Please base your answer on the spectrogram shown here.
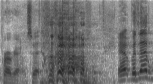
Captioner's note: laughing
